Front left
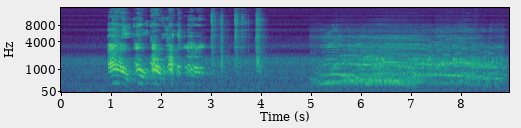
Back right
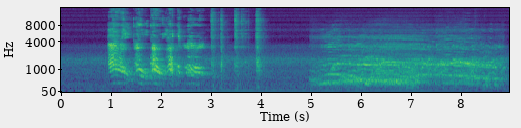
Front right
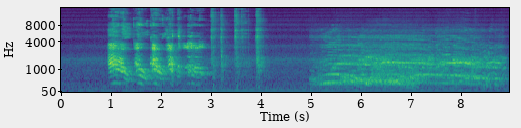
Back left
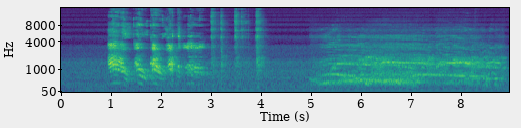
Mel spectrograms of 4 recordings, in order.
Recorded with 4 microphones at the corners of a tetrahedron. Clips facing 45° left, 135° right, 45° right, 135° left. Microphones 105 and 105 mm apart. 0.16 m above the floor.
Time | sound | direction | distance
0.9 | a shout | 65° left | 1.5 m
3.0 | cutlery clinking | 170° left | 1.4 m
5.0 | laughter | straight behind | 5.5 m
